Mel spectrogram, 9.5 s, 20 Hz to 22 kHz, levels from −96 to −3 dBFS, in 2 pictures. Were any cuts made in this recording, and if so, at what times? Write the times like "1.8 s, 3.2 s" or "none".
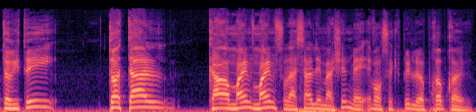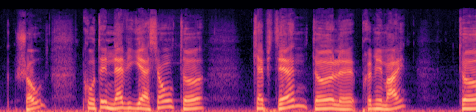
2.5 s, 3.7 s, 5.6 s, 7.3 s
